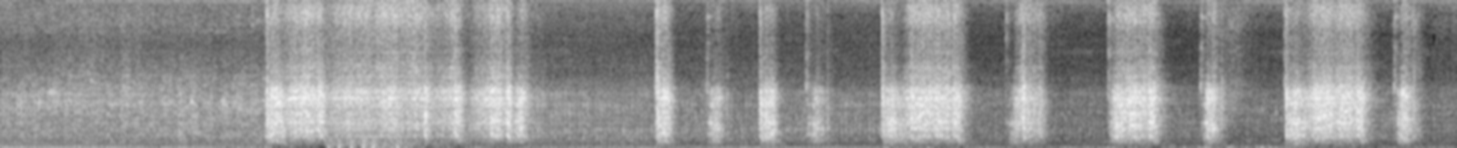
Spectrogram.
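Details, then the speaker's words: Yamaha Mio Sporty scooter with battery that keeps going flat and broken kick starter, after brief charging: starter whirs in short repeated bursts, engine turning over but never catching; cranks without starting, cause (regulator, stator or battery) undetermined. "No, mga tropa, hirap po talaga yung kanyang makina nga mapa-start, no?"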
